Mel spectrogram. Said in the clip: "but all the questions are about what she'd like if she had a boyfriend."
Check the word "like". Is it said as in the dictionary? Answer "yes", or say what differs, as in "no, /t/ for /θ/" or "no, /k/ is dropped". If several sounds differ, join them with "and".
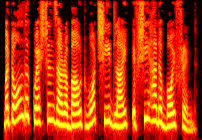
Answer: yes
